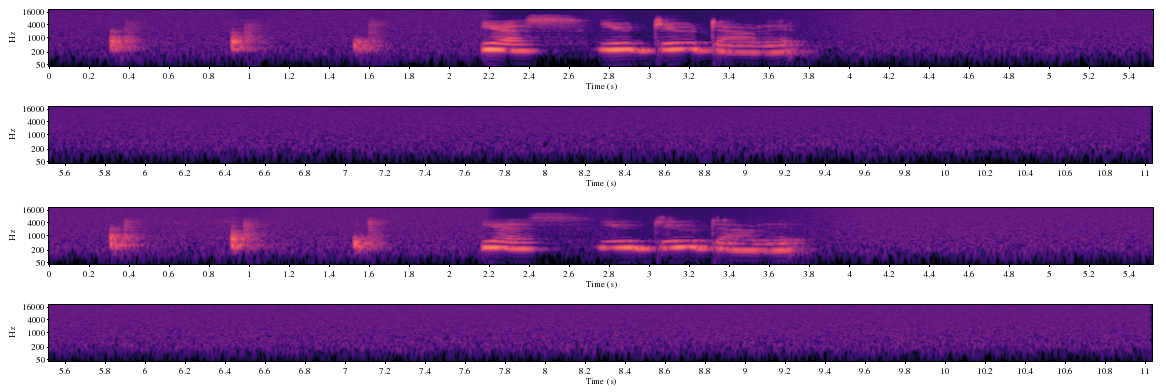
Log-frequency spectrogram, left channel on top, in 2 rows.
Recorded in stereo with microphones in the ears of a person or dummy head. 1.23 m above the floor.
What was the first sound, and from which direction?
Footsteps, 40° right (ahead or behind).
